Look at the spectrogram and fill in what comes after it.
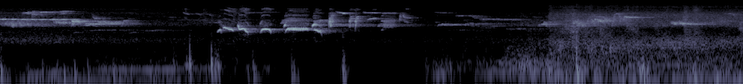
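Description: Songbirds chirping and singing, several short calls and gliding whistles overlapping, with a busier burst of calls a few seconds in.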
